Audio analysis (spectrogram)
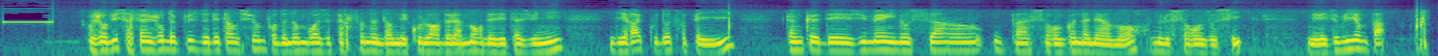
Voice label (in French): repondeur; Peine de mort USA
